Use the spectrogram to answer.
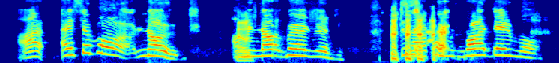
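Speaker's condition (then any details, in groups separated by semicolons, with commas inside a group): Multiple system atrophy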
